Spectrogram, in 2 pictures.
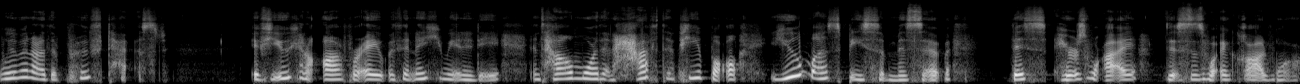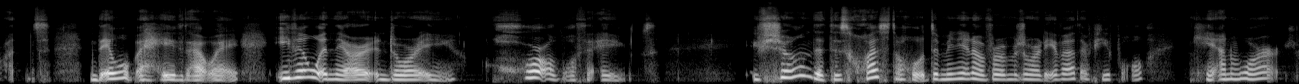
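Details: Real spasmodic dysphonia in a woman, a religion reporter speaking in a podcast interview; no type, onset or treatment stated; spasmodic dysphonia.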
